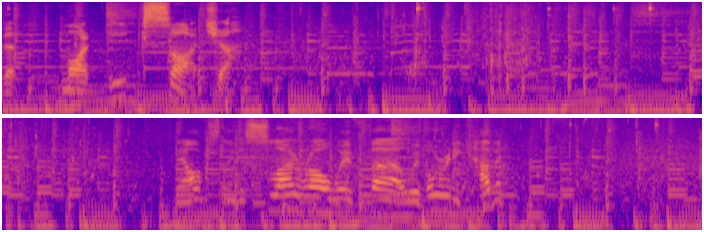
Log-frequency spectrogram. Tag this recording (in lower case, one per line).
speech
music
